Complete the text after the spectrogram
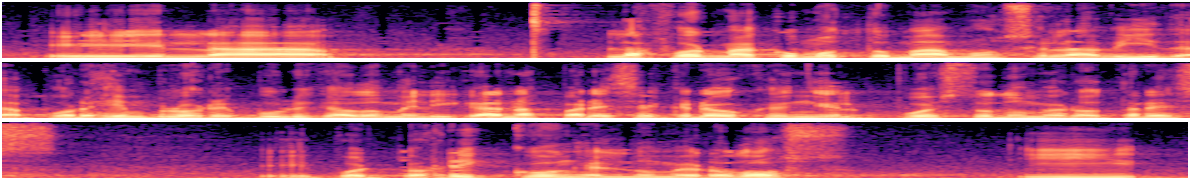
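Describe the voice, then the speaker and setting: Low-voiced male host. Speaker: interview show host. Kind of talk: talk show interview.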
